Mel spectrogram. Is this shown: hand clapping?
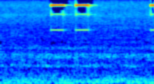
no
